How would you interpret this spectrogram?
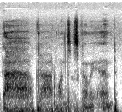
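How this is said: It is whispered very quietly.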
